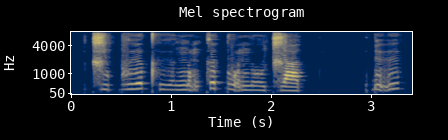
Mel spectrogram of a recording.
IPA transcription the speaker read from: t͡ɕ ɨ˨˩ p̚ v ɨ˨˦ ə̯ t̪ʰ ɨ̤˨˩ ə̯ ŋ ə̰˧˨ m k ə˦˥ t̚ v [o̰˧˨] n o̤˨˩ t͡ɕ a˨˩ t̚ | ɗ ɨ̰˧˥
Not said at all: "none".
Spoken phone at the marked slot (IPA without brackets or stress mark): o̰˧˨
